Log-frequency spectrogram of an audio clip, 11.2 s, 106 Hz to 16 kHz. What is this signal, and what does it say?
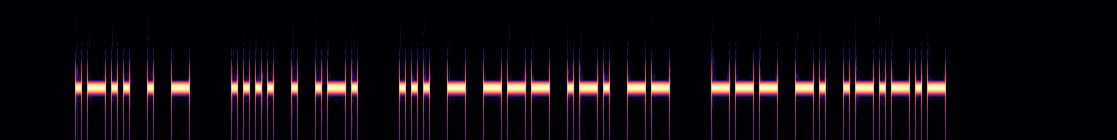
Morse code, heard as a keyed tone, about 20 wpm, 700 Hz. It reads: LET HER STORM ON.
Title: Sentences from Top 1500 Words 20wpm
